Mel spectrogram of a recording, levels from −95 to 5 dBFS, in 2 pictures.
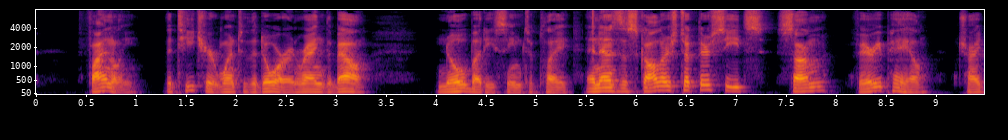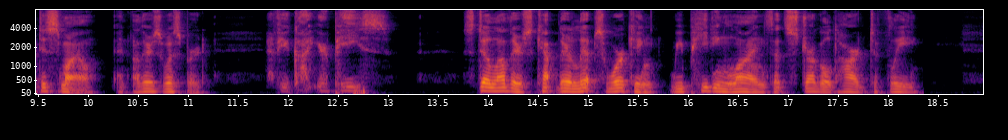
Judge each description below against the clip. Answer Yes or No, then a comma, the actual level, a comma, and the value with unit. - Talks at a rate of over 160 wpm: No, average, 155 wpm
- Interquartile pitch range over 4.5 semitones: Yes, average, 4.9 semitones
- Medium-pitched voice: No, low, 100 Hz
